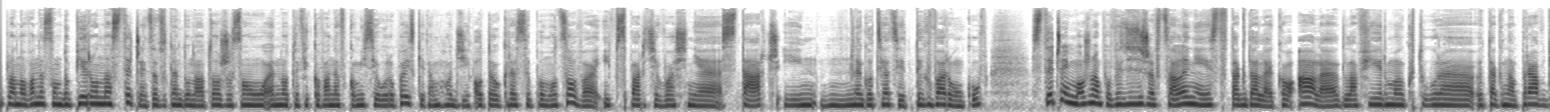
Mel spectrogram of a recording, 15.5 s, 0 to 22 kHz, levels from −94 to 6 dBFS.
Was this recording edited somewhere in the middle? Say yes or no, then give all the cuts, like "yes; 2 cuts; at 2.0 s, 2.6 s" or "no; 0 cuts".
no; 0 cuts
